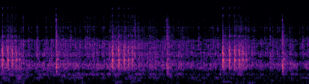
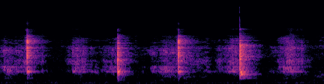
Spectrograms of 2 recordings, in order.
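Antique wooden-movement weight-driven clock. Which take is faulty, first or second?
second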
